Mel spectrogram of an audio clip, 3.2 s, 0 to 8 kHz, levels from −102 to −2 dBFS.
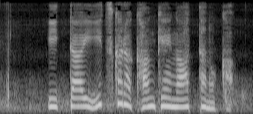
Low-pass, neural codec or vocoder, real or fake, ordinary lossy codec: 7.2 kHz; none; real; none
